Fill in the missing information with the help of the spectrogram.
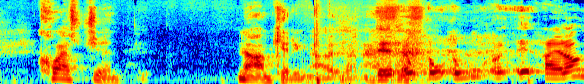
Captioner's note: laughter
